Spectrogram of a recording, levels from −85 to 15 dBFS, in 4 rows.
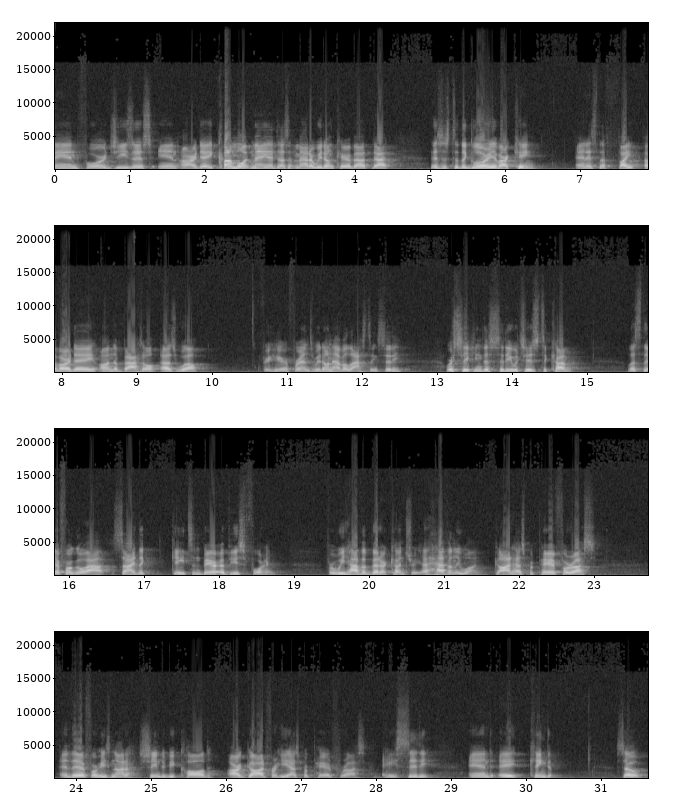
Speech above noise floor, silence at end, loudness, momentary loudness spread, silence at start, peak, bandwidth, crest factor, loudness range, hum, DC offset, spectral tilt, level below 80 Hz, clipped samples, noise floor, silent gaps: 32 dB; 0 s; -13 LUFS; 10 LU; 0 s; 0 dBFS; 17.5 kHz; 14 dB; 5 LU; none; under 0.1%; -5.5 dB/octave; -46 dBFS; 0.4%; -44 dBFS; none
